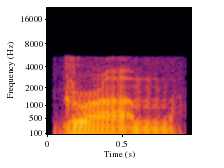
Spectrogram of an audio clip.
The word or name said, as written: drum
